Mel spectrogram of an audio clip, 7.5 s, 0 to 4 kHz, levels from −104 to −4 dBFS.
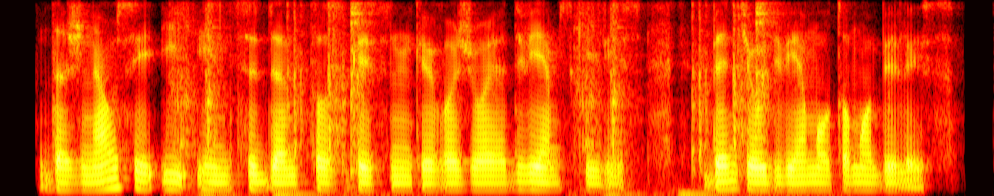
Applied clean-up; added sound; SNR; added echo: none; Cutlery, silverware; 14 dB; none.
